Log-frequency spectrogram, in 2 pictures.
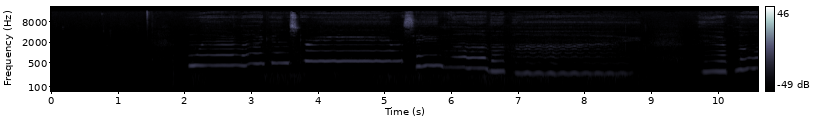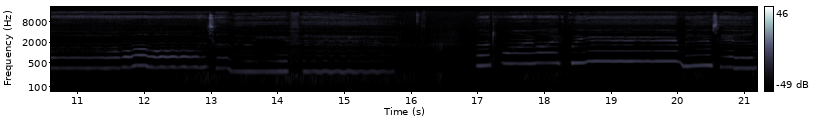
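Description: A woman humming a slow, wordless melody close to the microphone, starting about two seconds in, with vibrato on the held notes and short pauses between phrases. A few soft clicks come from her fingers touching the foam-covered mic.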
